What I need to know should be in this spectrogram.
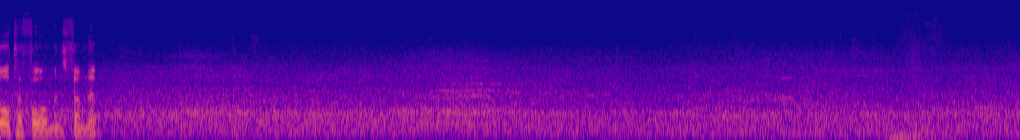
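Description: A large stadium crowd cheers and roars steadily.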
